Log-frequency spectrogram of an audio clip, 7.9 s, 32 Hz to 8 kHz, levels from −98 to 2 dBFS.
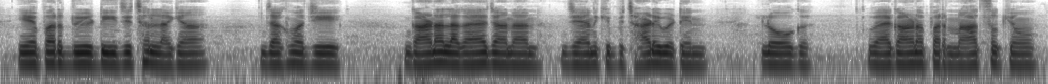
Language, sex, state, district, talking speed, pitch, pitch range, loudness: Kumaoni, male, Uttarakhand, Uttarkashi, 170 wpm, 120 Hz, 115-125 Hz, -18 LUFS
